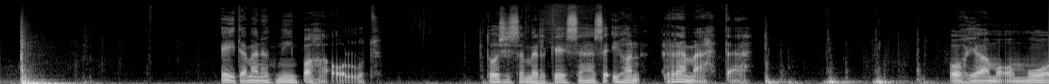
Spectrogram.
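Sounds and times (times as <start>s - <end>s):
car door slamming shut: 0.2s - 0.8s
speech: 2.2s - 3.9s, 4.9s - 7.6s, 9.5s - 10.4s.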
